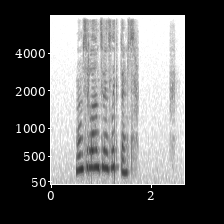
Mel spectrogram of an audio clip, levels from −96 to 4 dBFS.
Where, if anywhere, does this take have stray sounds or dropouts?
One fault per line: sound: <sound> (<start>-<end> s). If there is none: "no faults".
no faults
